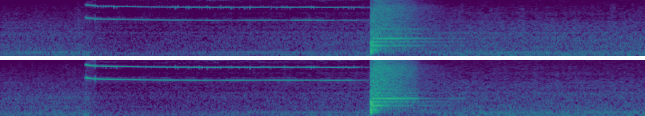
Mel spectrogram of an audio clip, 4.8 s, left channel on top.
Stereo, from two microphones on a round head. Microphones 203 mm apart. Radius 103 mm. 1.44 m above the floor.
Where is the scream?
45° right (ahead or behind), 0.8 m; by 2.7 s 35° right (ahead or behind), 2 m.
